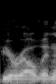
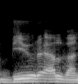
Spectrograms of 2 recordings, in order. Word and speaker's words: Bjurälven: so tell me a little bit about project Bureau Elvin and how it came about and make sure For Heaven's Sake that I'm pronouncing it correctly as well yeah it is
